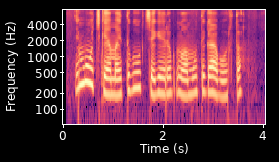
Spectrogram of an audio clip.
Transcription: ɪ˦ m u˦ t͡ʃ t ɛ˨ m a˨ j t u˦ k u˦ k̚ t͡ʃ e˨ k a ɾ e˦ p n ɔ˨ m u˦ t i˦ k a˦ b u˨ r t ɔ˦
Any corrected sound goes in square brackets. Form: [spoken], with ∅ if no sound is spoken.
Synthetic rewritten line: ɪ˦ m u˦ t͡ʃ [k] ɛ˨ m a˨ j t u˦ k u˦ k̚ t͡ʃ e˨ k [e] ɾ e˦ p [ŋ] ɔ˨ m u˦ t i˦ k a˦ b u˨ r t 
